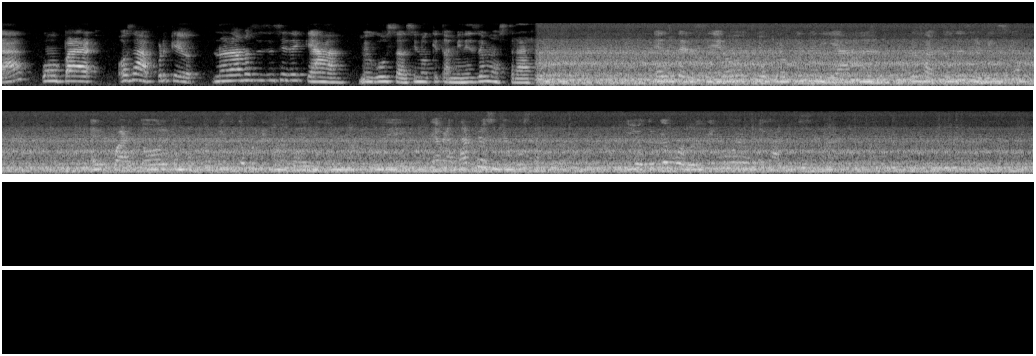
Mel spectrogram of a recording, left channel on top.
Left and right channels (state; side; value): silent; right; digital silence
